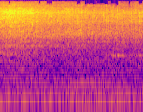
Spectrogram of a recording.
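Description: Chili tempering sizzling in hot ghee, a steady, close, dense hiss and crackle that carries evenly through the short moment with no talking.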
